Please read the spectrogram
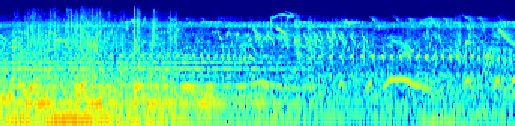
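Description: Paddle strokes splash and swish through water as a ranger paddles a little boat away, gradually fading as it moves off, with birds chirping steadily in the background.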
